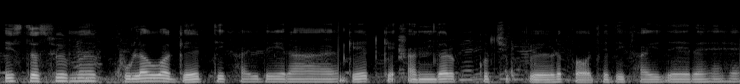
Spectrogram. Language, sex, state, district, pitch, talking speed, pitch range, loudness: Hindi, male, Chhattisgarh, Bastar, 125 Hz, 170 wpm, 115-130 Hz, -27 LUFS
